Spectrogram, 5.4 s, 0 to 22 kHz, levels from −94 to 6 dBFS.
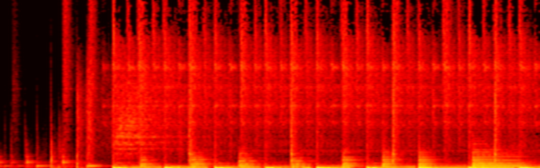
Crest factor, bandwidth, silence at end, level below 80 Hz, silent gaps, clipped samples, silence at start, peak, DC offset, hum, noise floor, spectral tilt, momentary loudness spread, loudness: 16 dB; over 20 kHz; 0 s; -26 dBFS; none; under 0.1%; 0.25 s; -10 dBFS; under 0.1%; none; -44 dBFS; -5.5 dB/octave; 14 LU; -27 LUFS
